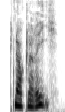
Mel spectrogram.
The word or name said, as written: knokleri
